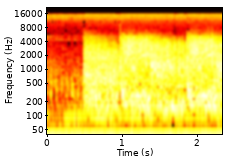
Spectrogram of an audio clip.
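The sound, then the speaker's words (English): Gunfire from several shooters aimed at a searchlight: a few sharp blasts, each followed by a loud harsh roar of noise that runs on between shots. “When I say go, start firing.”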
